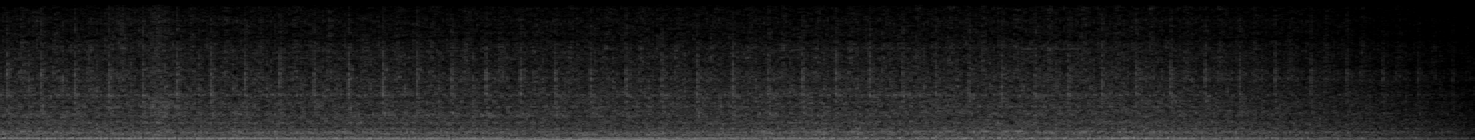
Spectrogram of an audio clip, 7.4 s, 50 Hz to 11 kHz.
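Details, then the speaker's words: GMC Sierra 1500 replacement engine, smoking after transmission fluid was put in: steady V8 idle with quick light ticking, three or four a second; owner hopes new oil will quiet the lifters, cause suspected, not confirmed. "Yep. Sounds okay. Hopefully the lifters will The new It'll fly it down. the new oil will."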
